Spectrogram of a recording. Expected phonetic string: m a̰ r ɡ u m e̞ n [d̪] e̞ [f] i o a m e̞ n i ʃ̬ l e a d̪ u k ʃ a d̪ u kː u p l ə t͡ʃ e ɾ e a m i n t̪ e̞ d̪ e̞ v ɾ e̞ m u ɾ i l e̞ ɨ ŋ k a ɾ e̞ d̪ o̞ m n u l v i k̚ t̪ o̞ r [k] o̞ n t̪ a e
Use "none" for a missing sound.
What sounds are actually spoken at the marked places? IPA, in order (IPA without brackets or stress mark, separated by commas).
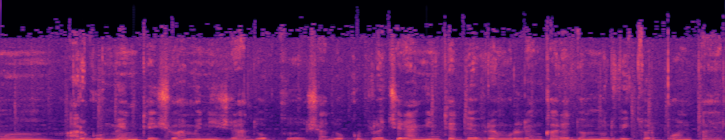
t̪, ʃ, p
